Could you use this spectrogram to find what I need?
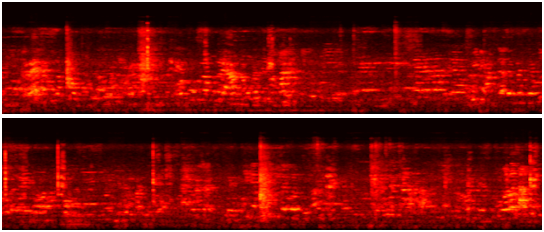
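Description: Metal cutlery clinks against a plate.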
